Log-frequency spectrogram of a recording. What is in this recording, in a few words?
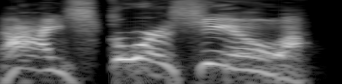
Male Imp Attack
